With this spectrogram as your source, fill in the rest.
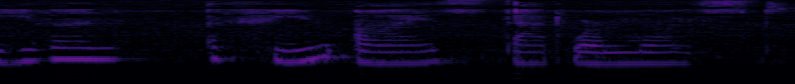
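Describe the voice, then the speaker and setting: A soft-spoken woman with fairly even intonation over noticeable background noise. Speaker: ASMR reader. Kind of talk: soft reading aloud. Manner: soft-spoken, hushed reading voice. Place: home room. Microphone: phone near.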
